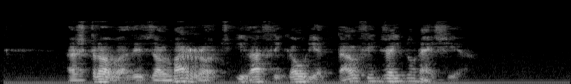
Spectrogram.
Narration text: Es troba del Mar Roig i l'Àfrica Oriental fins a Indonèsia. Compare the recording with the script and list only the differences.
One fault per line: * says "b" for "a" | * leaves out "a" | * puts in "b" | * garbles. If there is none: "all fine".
* puts in "des"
